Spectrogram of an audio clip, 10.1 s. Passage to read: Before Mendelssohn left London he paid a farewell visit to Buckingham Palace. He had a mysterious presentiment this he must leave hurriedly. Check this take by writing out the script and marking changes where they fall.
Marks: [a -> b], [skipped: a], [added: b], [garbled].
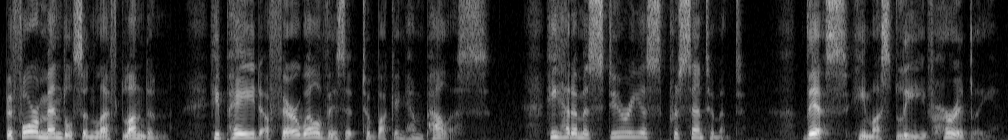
Before Mendelssohn left London he paid a farewell visit to Buckingham Palace. He had a mysterious presentiment this he must leave hurriedly.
